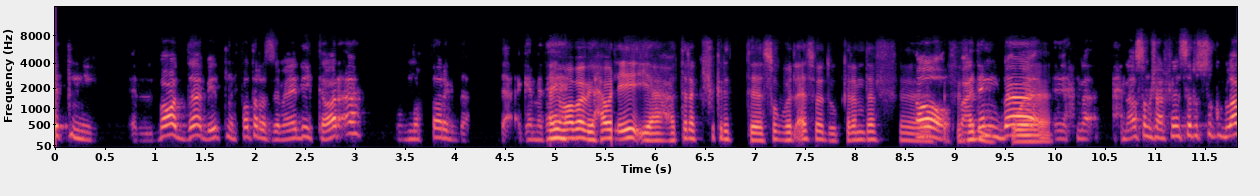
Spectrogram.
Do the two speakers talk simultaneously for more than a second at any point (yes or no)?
yes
